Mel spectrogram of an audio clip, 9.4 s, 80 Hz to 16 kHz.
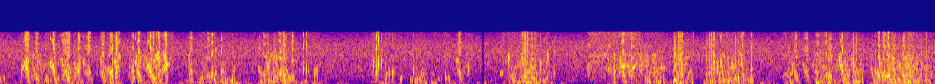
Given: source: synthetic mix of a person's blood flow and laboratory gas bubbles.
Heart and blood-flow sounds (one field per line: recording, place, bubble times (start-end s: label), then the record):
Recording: Doppler ultrasound of blood flow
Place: precordium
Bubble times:
0.00-0.07 s: bubbles
0.18-0.95 s: bubbles
1.00-1.73 s: bubbles
1.85-2.45 s: bubbles
2.54-3.21 s: bubbles
3.70-4.72 s: bubbles
4.99-5.57 s: bubbles
5.86-6.93 s: bubbles
7.03-7.56 s: bubbles
7.81-8.64 s: bubbles
8.67-9.36 s: bubbles
From the record:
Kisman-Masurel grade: 444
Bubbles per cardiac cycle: continuous sound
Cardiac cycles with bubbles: 100%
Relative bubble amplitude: maximal (0.775 to 0.999)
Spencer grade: 4 (maximum detectable bubble signal sounding continuously throughout systole and diastole of every cardiac period, and overriding the amplitude of the normal cardiac signals)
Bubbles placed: anywhere in the cardiac cycle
